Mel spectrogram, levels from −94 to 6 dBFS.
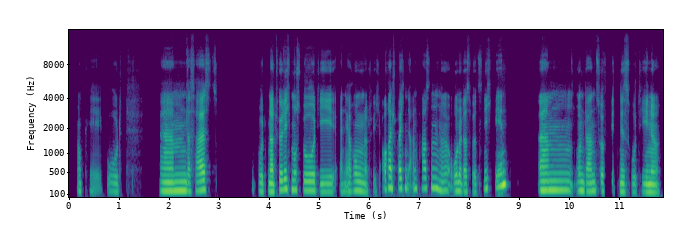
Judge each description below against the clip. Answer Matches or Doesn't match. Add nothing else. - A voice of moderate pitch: Matches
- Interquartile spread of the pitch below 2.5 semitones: Doesn't match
